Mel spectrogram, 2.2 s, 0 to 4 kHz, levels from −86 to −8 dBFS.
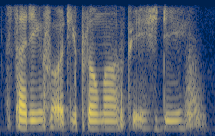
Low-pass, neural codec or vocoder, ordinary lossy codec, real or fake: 3.6 kHz; none; none; real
